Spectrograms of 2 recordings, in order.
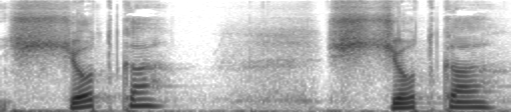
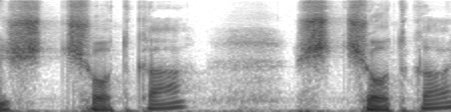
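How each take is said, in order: First: "شوتکا" on a long tense sh with a tiny ch behind it; doubled soft sh. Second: "شچوتکا" with a full, hard ch after sh; overly thick shch. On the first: Teacher modelling the recommended way for learners, doubled sh. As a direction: stress and hold the opening sh of "شوتکا", high pitch. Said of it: "انگار که یه چه کوچولویی دارین دنبالش". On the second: Teacher mimicking learners' overdone version, hard sh-ch. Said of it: "خیلی غلیظ تلفظش کنید". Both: Shown as a demonstration.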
